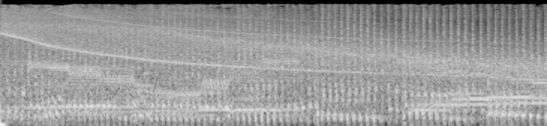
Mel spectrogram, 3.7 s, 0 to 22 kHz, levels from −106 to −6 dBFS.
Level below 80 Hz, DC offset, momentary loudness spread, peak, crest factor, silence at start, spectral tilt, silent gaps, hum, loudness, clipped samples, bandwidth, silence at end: -44 dBFS; under 0.1%; 3 LU; -4 dBFS; 16 dB; 0 s; -1 dB/octave; none; none; -17 LUFS; under 0.1%; 19.5 kHz; 0 s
